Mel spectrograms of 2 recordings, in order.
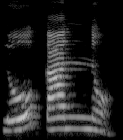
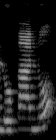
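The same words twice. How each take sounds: First: Lokanno with a long, held nn; double n. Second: Lokanno wrongly said with one short n, "lokano"; single n. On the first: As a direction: lean slowly on the doubled n in lokanno. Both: Shown as a demonstration. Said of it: "Again, double n here".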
